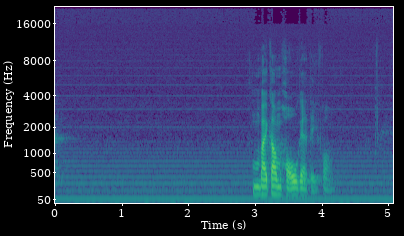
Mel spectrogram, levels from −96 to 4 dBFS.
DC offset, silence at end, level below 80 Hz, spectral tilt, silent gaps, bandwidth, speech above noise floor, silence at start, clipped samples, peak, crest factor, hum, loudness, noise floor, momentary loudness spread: under 0.1%; 0 s; -52 dBFS; -5.5 dB/octave; none; over 20 kHz; 23 dB; 0 s; under 0.1%; -6 dBFS; 26 dB; none; -26 LUFS; -50 dBFS; 26 LU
